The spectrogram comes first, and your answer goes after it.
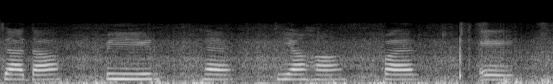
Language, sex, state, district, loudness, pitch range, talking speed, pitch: Hindi, female, Chandigarh, Chandigarh, -17 LUFS, 230-240 Hz, 65 wpm, 235 Hz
